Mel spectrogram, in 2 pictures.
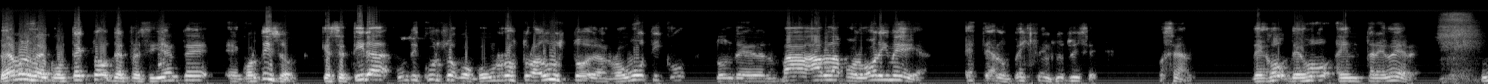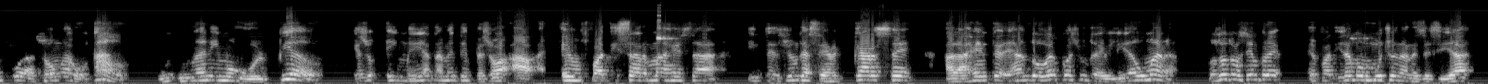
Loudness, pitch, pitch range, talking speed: -15 LUFS, 180 Hz, 145-205 Hz, 145 wpm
